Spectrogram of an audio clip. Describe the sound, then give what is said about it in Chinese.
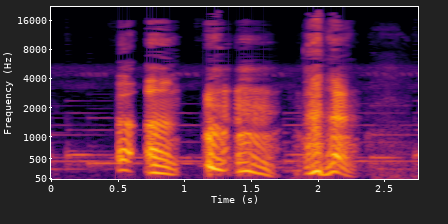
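Rough, voiced throat-clearing coughs in a short burst of a few harsh, throaty pulses in quick succession, moderately loud and alone with no other sound around them. “天尊赶紧咳嗽两声”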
